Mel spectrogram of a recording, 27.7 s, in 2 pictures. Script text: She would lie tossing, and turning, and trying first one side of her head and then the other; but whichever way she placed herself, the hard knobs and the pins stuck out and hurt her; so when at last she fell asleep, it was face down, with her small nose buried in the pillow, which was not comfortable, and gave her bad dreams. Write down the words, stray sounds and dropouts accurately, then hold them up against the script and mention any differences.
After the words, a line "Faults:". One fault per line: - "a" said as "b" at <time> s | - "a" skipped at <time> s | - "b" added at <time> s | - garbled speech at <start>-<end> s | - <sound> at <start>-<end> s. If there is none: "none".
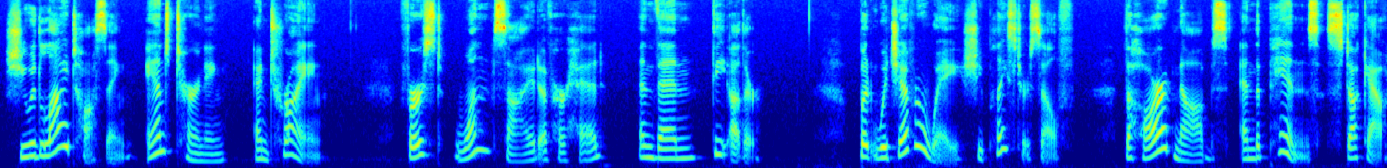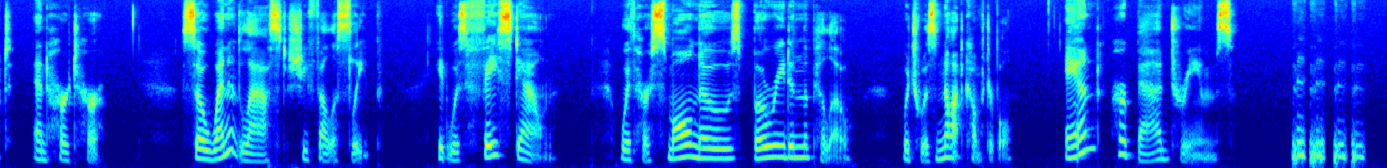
She would lie tossing, and turning, and trying first one side of her head and then the other; but whichever way she placed herself, the hard knobs and the pins stuck out and hurt her; so when at last she fell asleep, it was face down, with her small nose buried in the pillow, which was not comfortable, and her bad dreams.
Faults:
- "gave" skipped at 24.9 s
- laugh at 26.8-27.5 s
